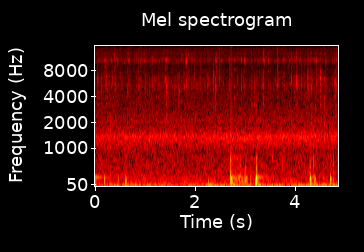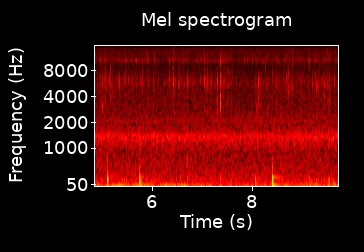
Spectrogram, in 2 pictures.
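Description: Underwater ambience picked up through a diving camera's housing: irregular dull low thumps from the diver's movement through the water, over a steady faint hiss with faint scattered high crackles.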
